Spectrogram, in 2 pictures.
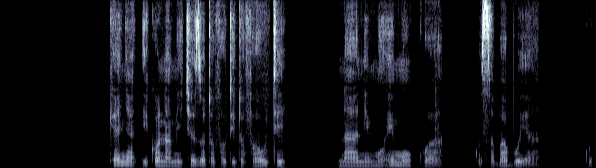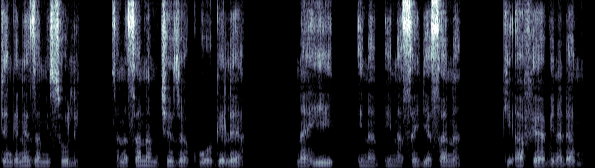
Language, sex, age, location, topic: Swahili, male, 36-49, Kisumu, education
